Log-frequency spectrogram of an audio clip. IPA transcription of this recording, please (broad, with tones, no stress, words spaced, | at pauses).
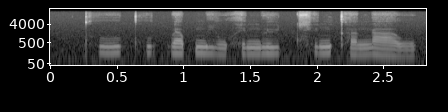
t̪ʰuː˨˧kʷʰɐ˧k̚lɐ˨˥p̚ miː˨˩whɪ˨ŋ lyː˨t̚t͡sʰɪ˨˧ŋ t̪ʰɐ˨˥ŋaː˨˩w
